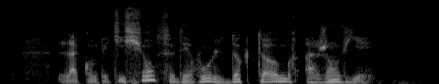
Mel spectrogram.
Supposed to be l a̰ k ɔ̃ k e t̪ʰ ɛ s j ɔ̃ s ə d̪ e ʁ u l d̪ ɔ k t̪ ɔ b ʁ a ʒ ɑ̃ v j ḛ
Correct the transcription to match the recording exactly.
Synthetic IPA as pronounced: l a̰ k ɔ̃ p e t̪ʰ i s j ɔ̃ s ə d̪ e ʁ u l d̪ ɔ k t̪ ɔ b ʁ a ʒ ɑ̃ v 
